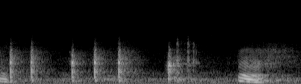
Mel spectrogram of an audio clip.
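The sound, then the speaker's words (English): A hammer drives a nail into a wooden frame, tacking a finished painted canvas onto it to keep it stretched, with six or seven sharp, hollow knocks in an uneven rhythm, followed by a short, tonal, voice-like sound at the end. “But what were you doing with the hammer and nail?”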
